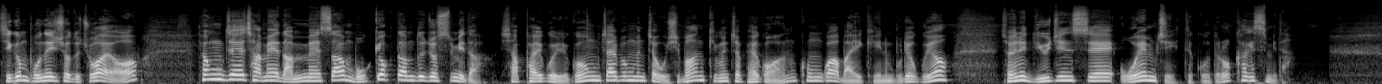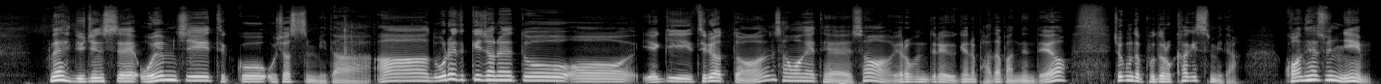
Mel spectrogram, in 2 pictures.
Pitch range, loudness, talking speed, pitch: 125-190 Hz, -16 LUFS, 285 characters per minute, 160 Hz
